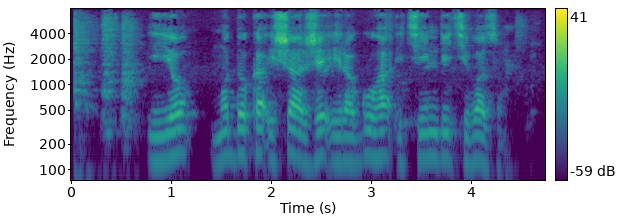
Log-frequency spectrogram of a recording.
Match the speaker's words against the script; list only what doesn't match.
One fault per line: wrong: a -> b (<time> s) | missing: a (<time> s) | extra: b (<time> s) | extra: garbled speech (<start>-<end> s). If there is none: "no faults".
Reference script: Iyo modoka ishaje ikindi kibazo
extra: iraguha (2.7 s)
